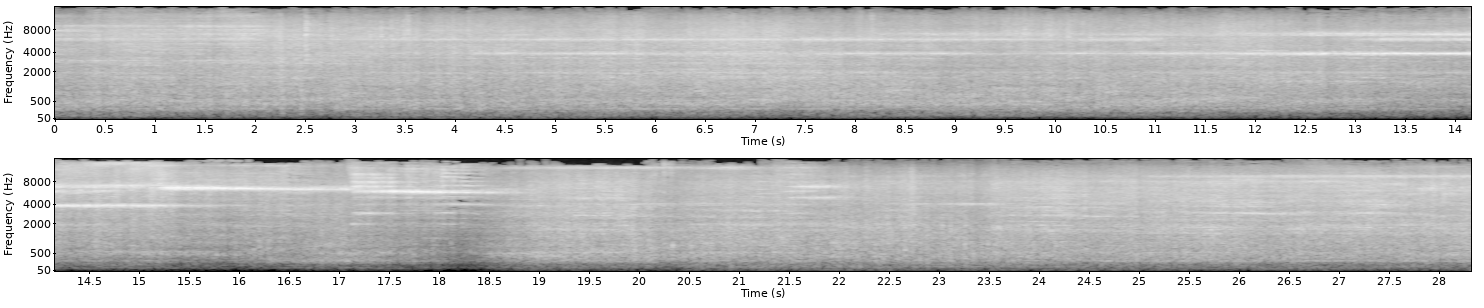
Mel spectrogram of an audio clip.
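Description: Double-stack intermodal train's well cars rolling past at close range: a steady rumble and rattle of steel wheels on rail, with high-pitched wheel squeal that comes and goes.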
